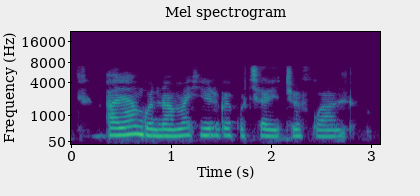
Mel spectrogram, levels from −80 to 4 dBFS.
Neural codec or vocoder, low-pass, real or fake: codec, 16 kHz, 2 kbps, FreqCodec, larger model; 7.2 kHz; fake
